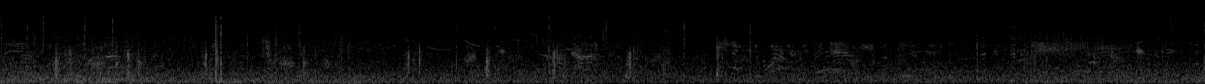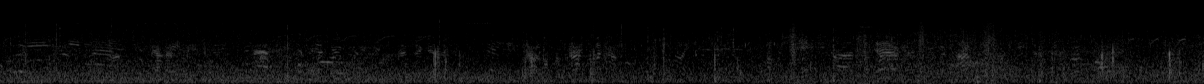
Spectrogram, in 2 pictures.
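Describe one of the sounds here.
Birds chirp outdoors.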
